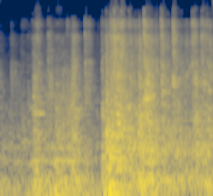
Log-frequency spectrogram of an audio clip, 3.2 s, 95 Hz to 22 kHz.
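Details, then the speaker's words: Very old elevator in poor condition, on a service call: harsh low rumbling and scraping throughout the door travel. Excessively noisy door operation that needs further work. "Okay guys, actually, no wait, when we go down to 1, you can still hear that roller."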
